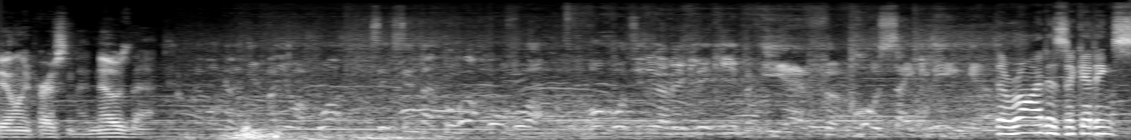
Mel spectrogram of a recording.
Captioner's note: commentator speaking French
